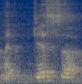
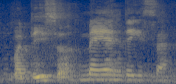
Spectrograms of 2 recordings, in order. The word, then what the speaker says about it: Mandisa: I may not pronounce her name right. Medissa Hunley, a gospel singer, was on the 12th finalist on American Idol. When she met the judges... Mandisa.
